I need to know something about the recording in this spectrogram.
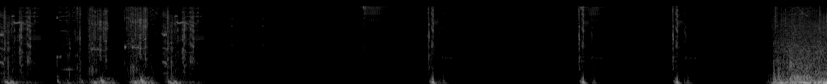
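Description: Short soft clicks tick one after another.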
